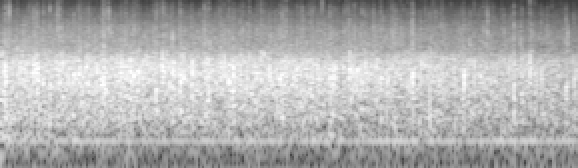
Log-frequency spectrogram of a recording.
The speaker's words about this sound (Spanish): a ver, démosle palmas fuertes, hermano al Señor, aquí.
